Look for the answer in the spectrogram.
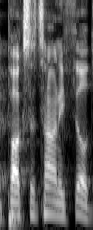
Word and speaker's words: Punxsutawney Phil: Am I saying that right? The Punxsutawney Phil? – Yeah, Punxsutawney Phil.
